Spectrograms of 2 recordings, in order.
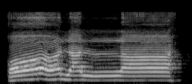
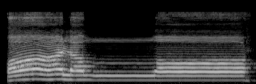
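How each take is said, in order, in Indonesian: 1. Huruf L pada Allah itu tipis dan ringan. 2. Huruf L pada Allah itu tebal dan berat. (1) "itu sangat salah sekali" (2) "Itu adalah contoh tafkim"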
